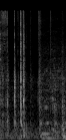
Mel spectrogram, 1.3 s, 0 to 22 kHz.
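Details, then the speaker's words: 2004 Chevy Trailblazer LS, 4.2 engine, 171,463 miles, after a leaking loose gas line was reconnected: starter clicks, then it starts right up and settles into a steady, even idle with no misses. "oop started right up i think that sounded like that"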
